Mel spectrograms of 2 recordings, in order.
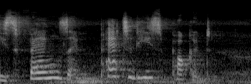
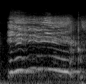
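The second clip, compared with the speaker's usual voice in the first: high squeaky mock scream; a startled little shriek; high startled squeak of fright. A narrator's reading. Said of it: "they screamed".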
